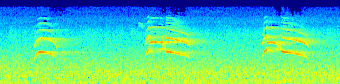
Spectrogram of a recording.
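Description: A buzzard gives three drawn-out, downward-slurring mewing calls, evenly spaced about two seconds apart, clear over a steady low background hiss.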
